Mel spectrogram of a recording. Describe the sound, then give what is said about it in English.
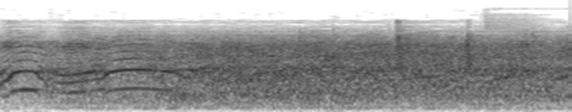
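A person briefly imitates a rooster's crow with a strained, warbling voice near the start, then a dense wash of laughter and crowd noise fills the rest. “Now crow like a rooster.”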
